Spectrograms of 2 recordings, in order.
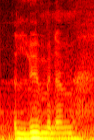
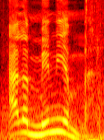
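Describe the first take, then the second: First: It is said the American way, four syllables. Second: It is said the British way, five syllables. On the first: The speaker calls it wrong. "You guys and your American pronunciation for everything" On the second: The speaker calls it right. "It is aluminium"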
